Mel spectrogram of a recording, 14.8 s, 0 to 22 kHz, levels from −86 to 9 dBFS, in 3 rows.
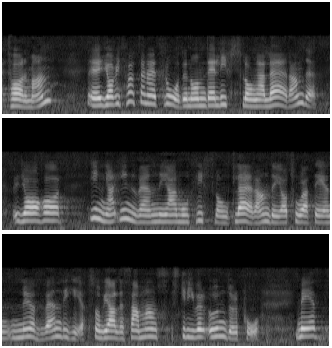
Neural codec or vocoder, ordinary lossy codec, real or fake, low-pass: codec, 24 kHz, 1.2 kbps, DualCodec; none; fake; 7.2 kHz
